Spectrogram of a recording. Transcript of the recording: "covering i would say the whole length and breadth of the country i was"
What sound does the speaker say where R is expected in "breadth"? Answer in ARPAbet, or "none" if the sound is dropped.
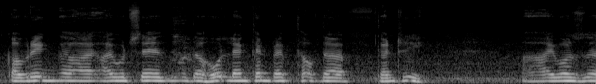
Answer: none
